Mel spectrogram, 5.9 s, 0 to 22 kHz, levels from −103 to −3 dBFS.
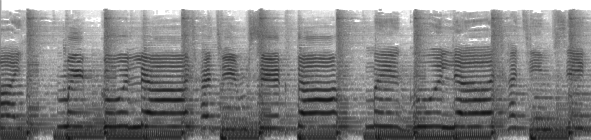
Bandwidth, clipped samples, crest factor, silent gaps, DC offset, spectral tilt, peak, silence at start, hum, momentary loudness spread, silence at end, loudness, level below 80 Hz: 16.5 kHz; under 0.1%; 14 dB; none; under 0.1%; -5 dB/octave; -2 dBFS; 0 s; none; 7 LU; 0 s; -16 LUFS; -26 dBFS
